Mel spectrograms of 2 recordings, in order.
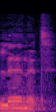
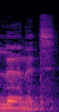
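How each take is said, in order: Both takes have the same delivery.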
